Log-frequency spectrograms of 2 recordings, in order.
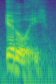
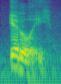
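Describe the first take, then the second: First: The middle consonant is a soft D sound. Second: The middle consonant is a soft D sound.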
